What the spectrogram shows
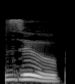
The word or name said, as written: zoob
